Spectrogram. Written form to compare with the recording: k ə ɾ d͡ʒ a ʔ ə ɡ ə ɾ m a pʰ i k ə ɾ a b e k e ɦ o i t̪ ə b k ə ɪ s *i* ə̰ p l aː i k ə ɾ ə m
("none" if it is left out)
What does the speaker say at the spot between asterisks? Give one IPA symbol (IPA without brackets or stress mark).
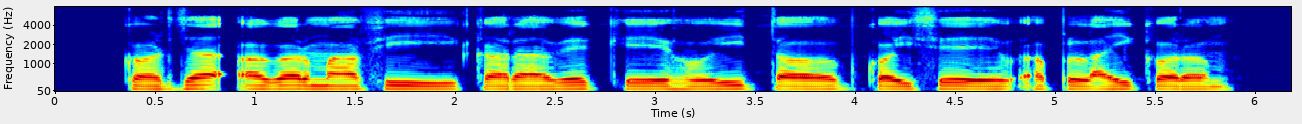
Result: e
